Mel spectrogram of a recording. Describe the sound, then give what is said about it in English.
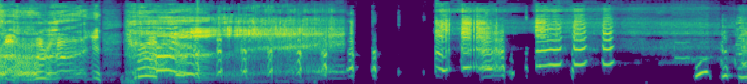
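A person imitates a zebra being eaten by a lion, with strained, groaning cries and wheezy bursts like air escaping, loud, followed by a string of short choked squeals separated by brief pauses. “but a uh, zebra eaten by a lion?”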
